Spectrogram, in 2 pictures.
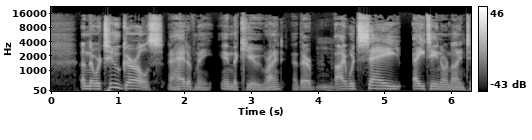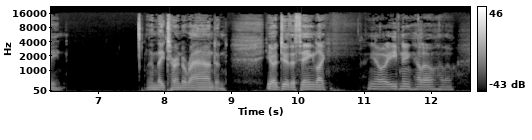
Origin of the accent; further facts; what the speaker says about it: Dublin, Leinster, Ireland; And I said, "No, I'm from Kimmage, just up the road here."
